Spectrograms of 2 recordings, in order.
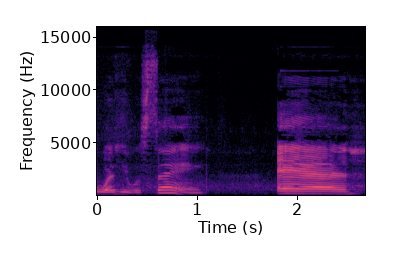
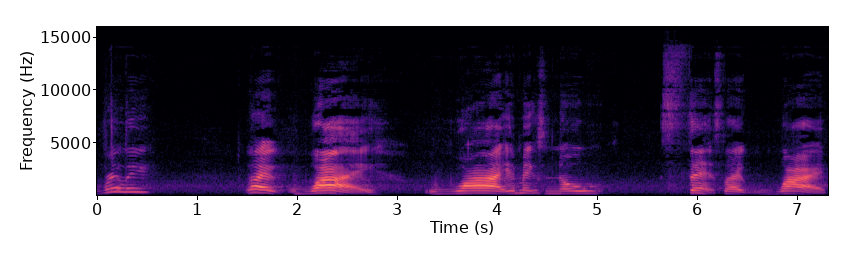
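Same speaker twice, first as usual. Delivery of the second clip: exasperated disbelief; 4 semitones higher, 11 dB louder, much slower than usual. Retold or imitated. Her own reaction to the threat.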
